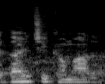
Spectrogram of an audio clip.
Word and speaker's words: Daichi Kamada: stitch and how much um how do you pronounce kamada daishi kamada yeah daichi kamada yeah yeah yeah uh he was very good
